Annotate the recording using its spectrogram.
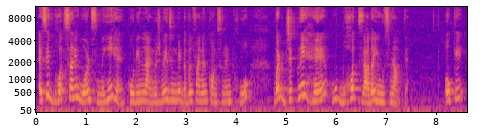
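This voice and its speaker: A woman's voice: high-pitched, darkish tone. A woman teaching a language lesson, explaining sounds step by step, repeating example words and checking in with "okay?" after each point. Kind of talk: language lesson, mixing Hindi and English.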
